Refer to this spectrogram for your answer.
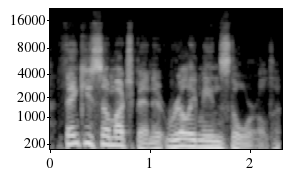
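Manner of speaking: earnest, sincere tone that sounds sarcastic. Thanking a co-host for having them on: sincere thanks that sounds sarcastic. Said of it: "I sound like I'm being sarcastic".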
